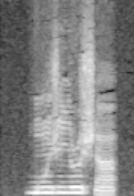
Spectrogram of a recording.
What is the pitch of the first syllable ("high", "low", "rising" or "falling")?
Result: high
